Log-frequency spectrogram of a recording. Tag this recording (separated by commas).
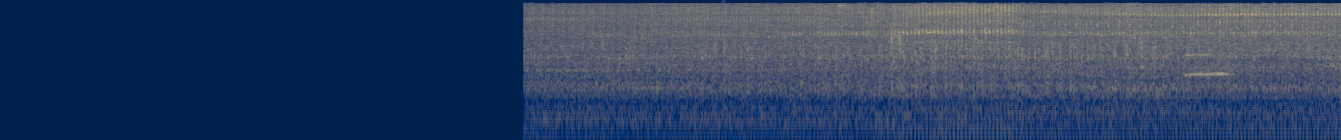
Vehicle, Silence, outside, rural or natural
